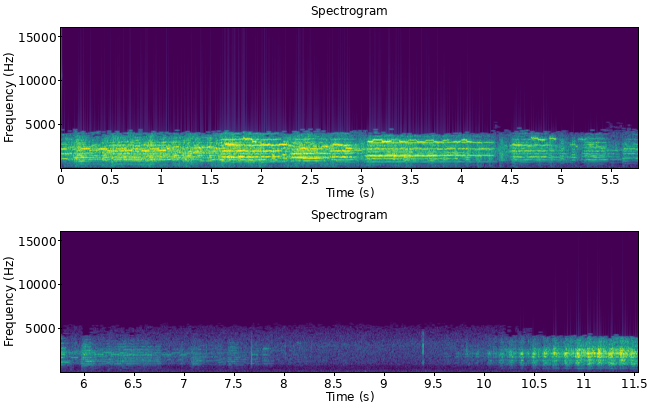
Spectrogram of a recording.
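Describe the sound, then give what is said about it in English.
A train rumbles steadily along the tracks, a dense mechanical roar that eases and fades for a few seconds before swelling loud again, with no voices. “Well, I still can't figure why we couldn't wait in New York for a later train.”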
